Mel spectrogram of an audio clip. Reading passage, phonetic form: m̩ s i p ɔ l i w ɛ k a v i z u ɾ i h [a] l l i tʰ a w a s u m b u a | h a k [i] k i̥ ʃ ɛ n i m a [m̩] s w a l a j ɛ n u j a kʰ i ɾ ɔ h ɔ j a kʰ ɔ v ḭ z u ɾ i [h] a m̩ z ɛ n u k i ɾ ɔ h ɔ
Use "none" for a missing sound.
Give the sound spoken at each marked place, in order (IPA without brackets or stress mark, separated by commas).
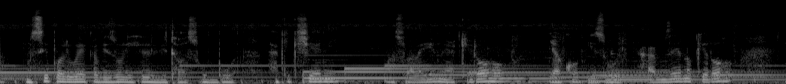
i, i, none, h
